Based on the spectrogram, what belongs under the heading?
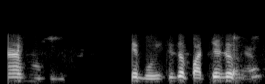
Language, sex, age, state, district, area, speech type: Bengali, male, 30-45, West Bengal, Jalpaiguri, rural, conversation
